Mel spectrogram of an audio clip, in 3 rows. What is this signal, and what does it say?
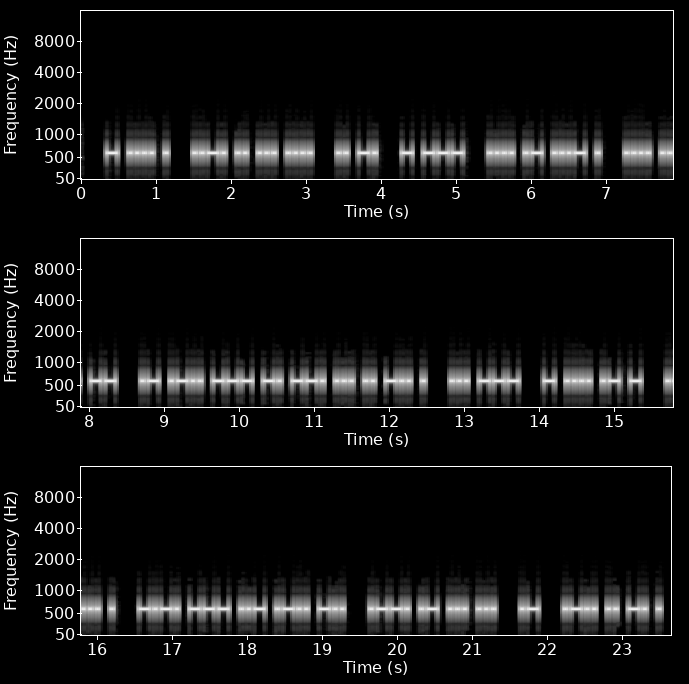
Morse code, heard as a keyed tone, about 25 wpm, 600 Hz. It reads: THE FISH IN TO HAVE HIM ALONGSIDE SO THAT HE COULD PASS A LINE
